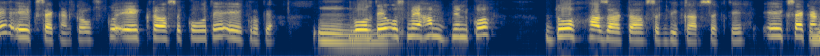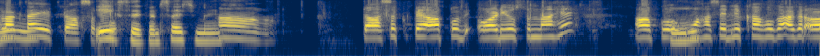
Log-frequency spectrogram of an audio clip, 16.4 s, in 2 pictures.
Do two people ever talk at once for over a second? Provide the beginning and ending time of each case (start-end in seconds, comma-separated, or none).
none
